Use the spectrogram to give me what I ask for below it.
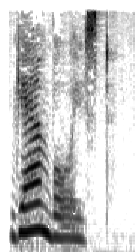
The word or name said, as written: gamboised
